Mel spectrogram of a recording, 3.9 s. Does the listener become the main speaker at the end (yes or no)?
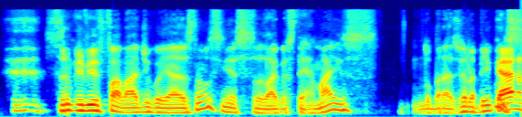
yes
